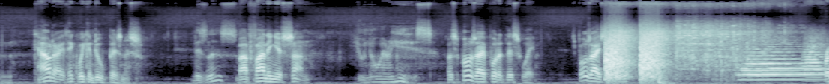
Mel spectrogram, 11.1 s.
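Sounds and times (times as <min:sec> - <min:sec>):
speech: 0:00.5 - 0:02.0, 0:02.6 - 0:04.2, 0:04.8 - 0:09.0, 0:09.9 - 0:11.0
glass shattering: 0:08.1 - 0:11.0.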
